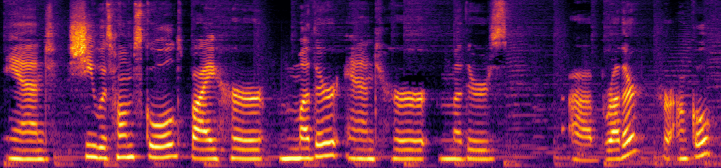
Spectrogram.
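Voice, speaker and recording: A woman who plays a tabletop game, explaining things casually in a halting way. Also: medium pitch, soft background music. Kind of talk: casual character introduction and table talk.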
